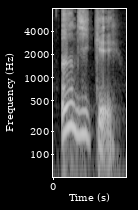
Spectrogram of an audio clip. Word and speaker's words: indiquer: All right, keep in mind that when you get this Q and U after, and obviously a vowel, then U is not pronounced at all. Okay, so it's K here. You don't pronounce the U.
